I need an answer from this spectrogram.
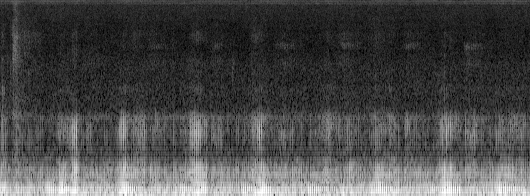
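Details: Big Shoes, a pet cat described as cute and intelligent, purrs while thinking; deep continuous rumbling rises and falls with each breath, about one swell every second and a bit, in a quiet room.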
